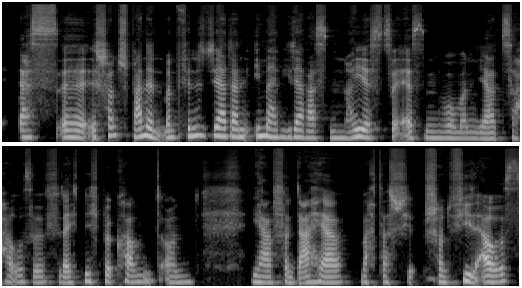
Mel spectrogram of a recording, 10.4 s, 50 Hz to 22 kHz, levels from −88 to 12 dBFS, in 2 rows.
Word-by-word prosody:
das, 195 0 0
äh, 195 -2 +2
ist 195 - 0
schon 240 +1 0
spannend. 215 -4 +3
Man 190 +1 0
findet 235 +4 0
ja 230 -2 +7
dann 210 -2 +3
immer 225 -3 +3
wieder 195 0 0
was 180 0 -2
Neues 190 +3 +1
zu - - -4
essen, 180 -1 -3
wo 175 - -3
man 165 0 -7
ja 160 0 -3
zu 180 +3 -6
Hause 170 -1 -5
vielleicht 160 -2 -4
nicht 195 -1 -2
bekommt. 180 +1 -3
Und 170 +2 -7 0.5
ja, 170 -3 +1
von 160 0 -5
daher 160 0 +3
macht 175 0 -6
das 170 - -1
sche 160 - -2
schon 180 -2 -2
viel 165 +4 +2
aus. 180 +2 +3
180 Hz, 190 wpm, -24 LUFS, 170-195 Hz, 0.5 s, ja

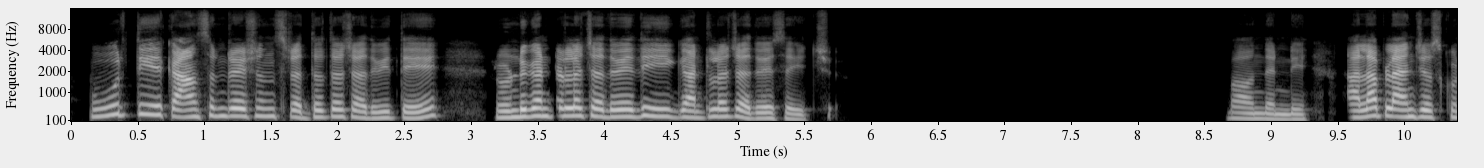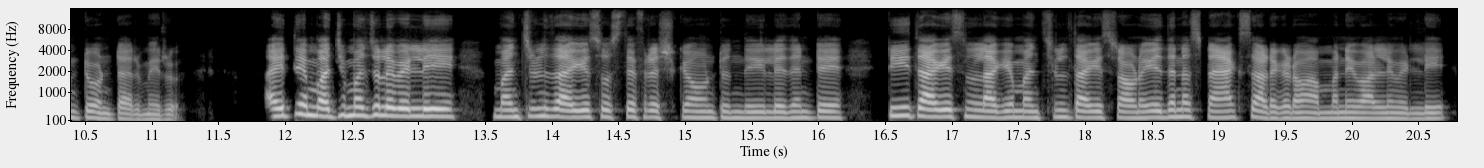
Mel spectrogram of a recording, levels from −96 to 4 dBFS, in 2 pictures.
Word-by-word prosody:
పూర్తి 280 +5 -3 0.2
కాన్సంట్రేషన్ 245 +2 +1
శ్రద్ధతో 215 +2 -2
చదివితే, 190 -1 -2 0.6
2 210 +3 +2
గంటల్లో 255 +1 +2
చదివేది 230 +2 +1 0.2
గంటలో 230 +3 0
చదివేసేయొచ్చు. 175 -5 -4 3.0
బావుందండి. 165 -3 -5 0.4
అలా 240 +4 +5
ప్లాన్ 230 -2 +4
చేసుకుంటూ 205 -1 -4
ఉంటారు 160 -2 -5
మీరు. 150 0 -7 0.7
అయితే, 250 +6 +3
మధ్య 240 +3 +4
మధ్యలో 270 0 +4
వెళ్ళి 240 0 +6 0.5
మంచి 225 +1 0
నీళ్ళు 245 0 -1
దాగేసొస్తే 215 +1 +1
ఫ్రెష్‌గా 210 0 -4
ఉంటుందీ 195 -1 -4
లేదంటే 195 +1 -2 0.4
టీ 260 0 +1
తాగేసిన 225 0 +5
లాగే 205 0 +2
మంచి 200 -2 -3
నీళ్ళు 220 -1 -5
తాగేసి 200 -1 0
రావడం, 195 0 0
ఏదన్నా 225 +1 -1
స్నాక్స్ 205 +1 0
అడగడం 185 0 -2
అమ్మని, 180 +1 -4
వాళ్ళని 180 0 -3
వెళ్ళి, 170 +1 -5
210 Hz, 110 wpm, -23 LUFS, 185-235 Hz, 3.0 s, వెళ్ళి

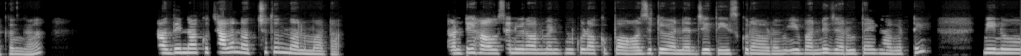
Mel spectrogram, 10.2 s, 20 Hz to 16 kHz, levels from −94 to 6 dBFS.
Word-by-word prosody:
రకంగా. 175 0 -4 1.3
అది 245 +2 +3
నాకు 265 +1 +3
చాలా 275 +1 +7
నచ్చుతుందనమాట. 250 - 0 1.2
అంటే 230 +3 +1
హౌస్ 225 -1 +4
ఎన్విరాన్మెంట్‌ని 235 -1 0
కూడా 240 -1 +2
ఒక 225 - -10
పాజిటివ్ 215 +4 +1
ఎనర్జీ 205 +2 0
తీసుకురావడం, 210 -2 -2
ఇవన్నీ 225 +2 0
జరుగుతాయి 215 +2 -2
కాబట్టి, 205 +5 -4 0.7
నేను 250 -1 +2
225 Hz, 100 wpm, -22 LUFS, 205-245 Hz, 1.3 s, చాలా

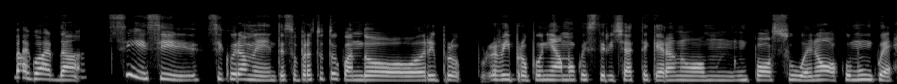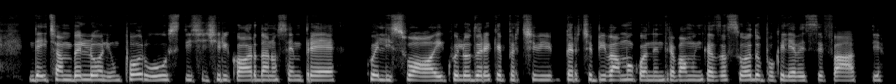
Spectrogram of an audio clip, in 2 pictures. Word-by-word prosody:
Beh, 320 -1 +2
guarda, 225 -5 +2 0.2
sì, 445 - -1
sì, 215 -6 -2
sicuramente, 220 -6 -1
soprattutto 225 +4 -2
quando 200 -2 +3
ripro 210 0 -1 0.2
riproponiamo 210 -1 0
queste 215 0 -3
ricette 205 +1 -2
che 195 - -2
erano, 195 0 +2
mhmm, 195 -1 -8
un 200 +1 -5
po' 205 -2 +2
sue, 200 -2 -1
no, 205 0 +3
comunque 215 -2 0 0.3
dei 205 0 0
ciambelloni 210 -2 +2
un 195 +2 -7
po' 230 +3 +2
rustici 205 -1 -2
ci 200 - -1
ricordano 205 -1 +1
sempre 200 -1 +1 0.3
quelli 210 -3 0
suoi, 185 -2 +3
quell'odore 205 +1 +2
che 215 0 0
percevi 205 0 -3
percepivamo 210 -1 +1
quando 200 -1 0
entravamo 200 0 -1
in 200 - -5
casa 200 -1 0
sua 210 0 0
dopo 215 -3 -2
che 215 - -2
li 190 - -1
avesse 190 +1 -2
fatti. 195 +1 -1
205 Hz, 145 wpm, -23 LUFS, 200-215 Hz, 0.3 s, quando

